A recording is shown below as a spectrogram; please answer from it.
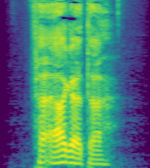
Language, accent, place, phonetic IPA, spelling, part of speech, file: German, Germany, Berlin, [fɛɐ̯ˈʔɛʁɡɐtɐ], verärgerter, adjective, De-verärgerter.ogg
- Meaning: inflection of verärgert: 1. strong/mixed nominative masculine singular 2. strong genitive/dative feminine singular 3. strong genitive plural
